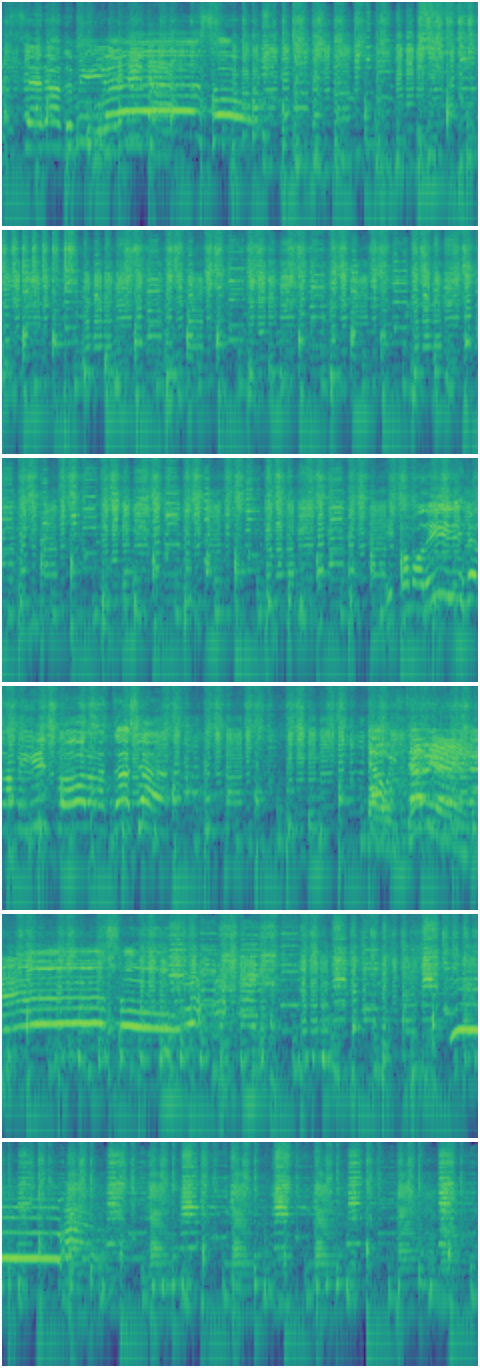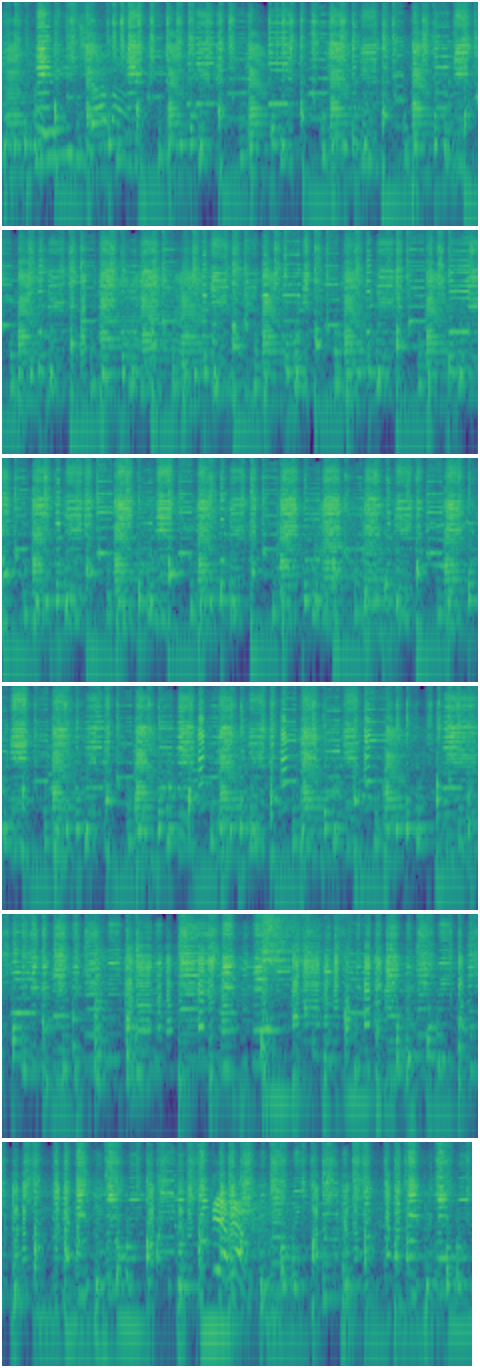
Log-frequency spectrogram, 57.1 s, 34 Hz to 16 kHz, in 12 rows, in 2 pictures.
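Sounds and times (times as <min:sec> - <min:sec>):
button accordion: 0:00.0 - 0:23.5, 0:24.2 - 0:57.0
bass guitar: 0:00.0 - 0:57.0
saxophone: 0:00.0 - 0:57.0
tambora and congas: 0:00.0 - 0:57.0.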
